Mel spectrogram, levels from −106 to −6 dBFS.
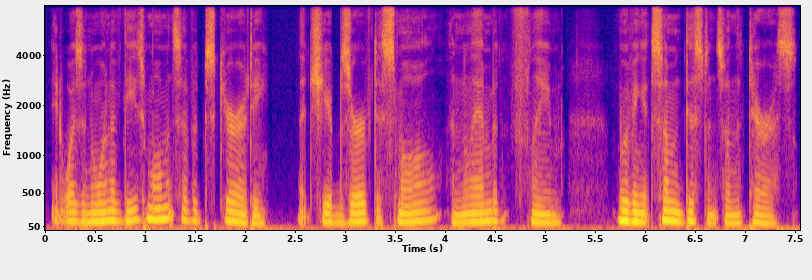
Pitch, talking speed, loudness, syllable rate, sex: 120 Hz, 190 wpm, -18 LUFS, 5.9 syllables/s, male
